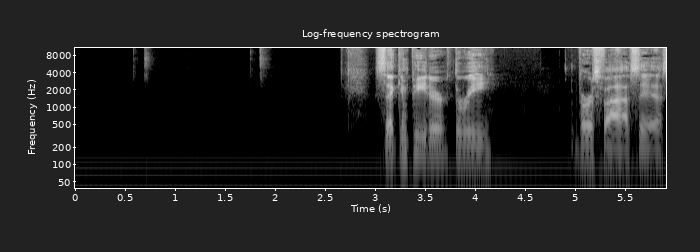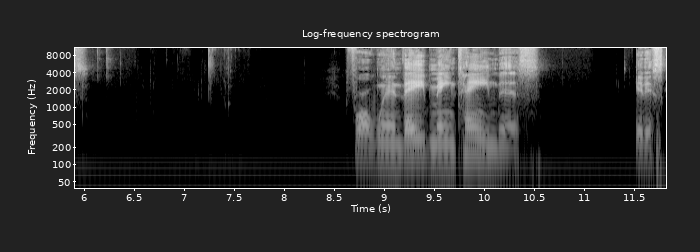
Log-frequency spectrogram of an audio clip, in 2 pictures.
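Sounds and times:
steady low electrical hum: 0:00.0 - 0:11.8
computer mouse clicks: 0:00.5 - 0:00.8, 0:01.7 - 0:02.0, 0:06.1 - 0:07.6
speech: 0:03.0 - 0:04.2, 0:05.0 - 0:06.1, 0:08.7 - 0:10.6, 0:11.5 - 0:11.8.

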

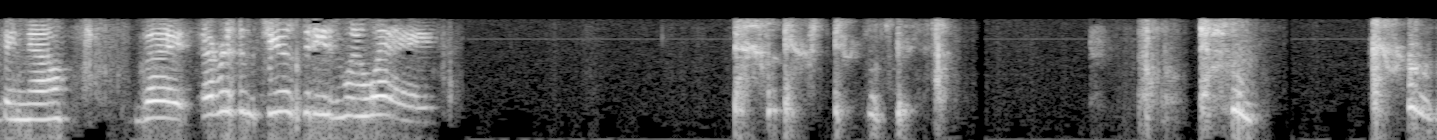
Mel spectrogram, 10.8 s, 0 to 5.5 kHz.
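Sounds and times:
speech: 0:00.0 - 0:03.4, 0:10.3 - 0:10.7
person coughing: 0:05.5 - 0:07.2, 0:08.2 - 0:09.6, 0:10.3 - 0:10.7.

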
